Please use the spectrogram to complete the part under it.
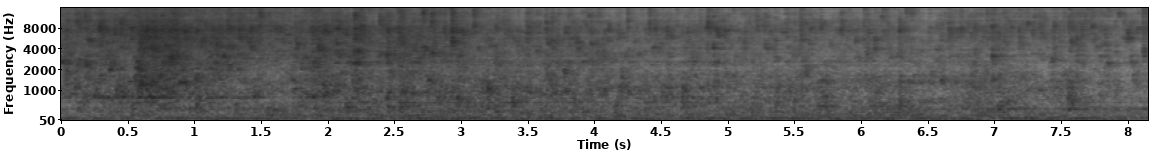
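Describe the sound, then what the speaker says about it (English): Water pouring and splashing steadily from a pot of soaked cannellini beans as it is drained, a loud continuous gush that eases slightly over several seconds with no talk. "So I'm just going to drain that off."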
